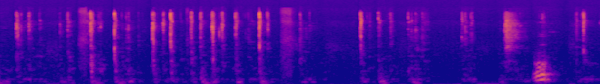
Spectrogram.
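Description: Computer keyboard typing, in quick runs of keystrokes, faint through a headset microphone. A brief louder sound comes near the end.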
